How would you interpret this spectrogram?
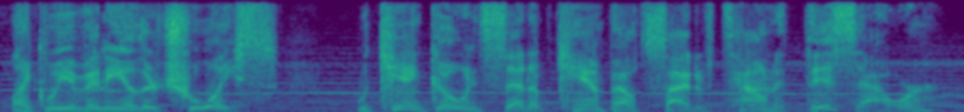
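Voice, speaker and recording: A man's voice: high voice, lively intonation, moderate pace, fairly bright tone. An actor playing an easygoing, practical young male adventurer in a video game, casual and colloquial. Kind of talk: video game cutscene acting. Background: music.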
